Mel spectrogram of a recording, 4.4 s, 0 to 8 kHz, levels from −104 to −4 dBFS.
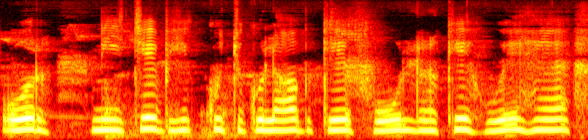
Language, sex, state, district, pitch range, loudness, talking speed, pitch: Hindi, male, Uttar Pradesh, Shamli, 215-230 Hz, -16 LUFS, 135 wpm, 220 Hz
